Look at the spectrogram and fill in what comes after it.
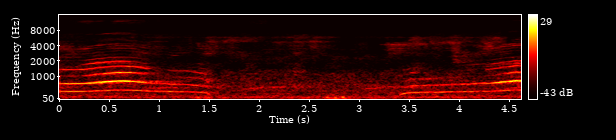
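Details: Cats in anger, growling and meowing loudly at each other: a sustained moaning yowl that slides downward and fades, a quiet gap, then another yowl swelling upward at the end.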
